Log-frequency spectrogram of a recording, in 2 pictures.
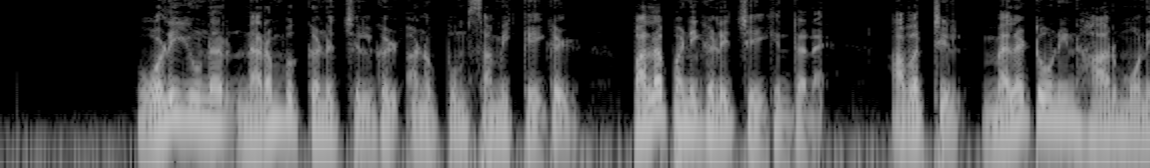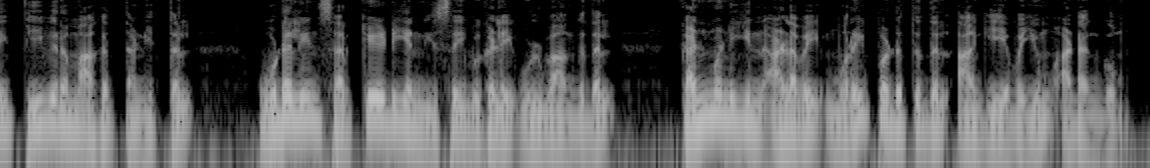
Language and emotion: Tamil, neutral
